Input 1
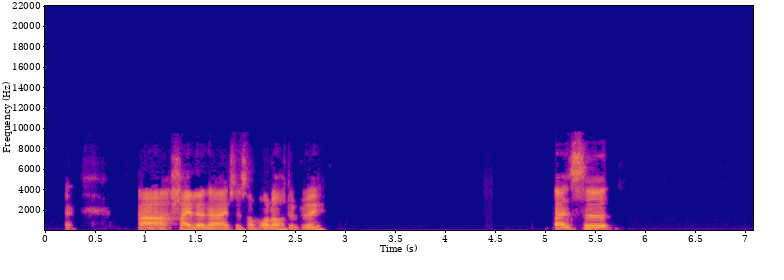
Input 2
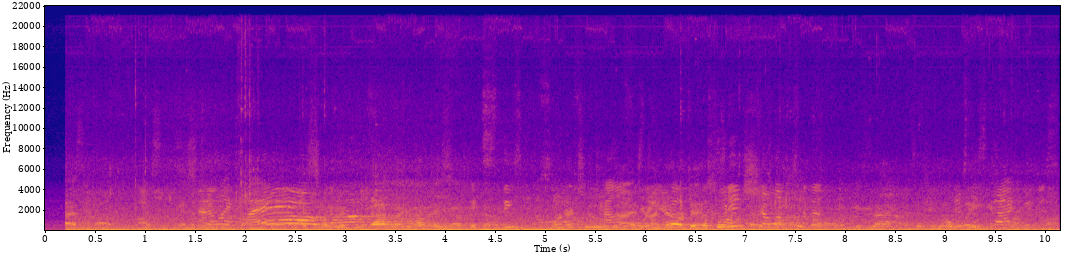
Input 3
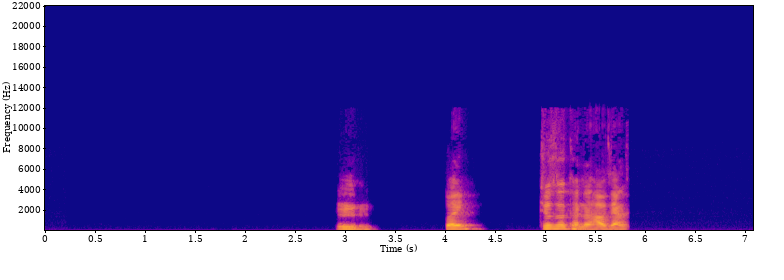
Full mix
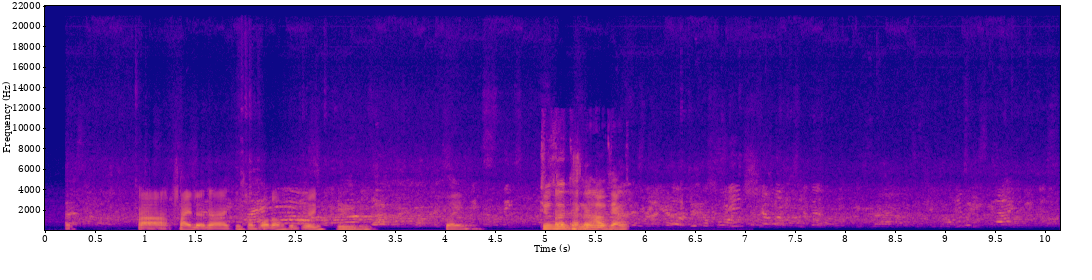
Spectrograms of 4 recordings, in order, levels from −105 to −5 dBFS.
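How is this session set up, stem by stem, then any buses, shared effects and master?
−12.0 dB, 0.00 s, bus A, no send, adaptive Wiener filter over 41 samples
−9.0 dB, 0.00 s, bus A, no send, high-pass filter 1,100 Hz 24 dB per octave; string-ensemble chorus
0:04.73 −9.5 dB → 0:05.12 −1 dB, 0.00 s, no bus, no send, downward compressor, threshold −30 dBFS, peak gain reduction 11 dB
bus A: 0.0 dB, parametric band 550 Hz +9 dB 2 octaves; downward compressor 6 to 1, threshold −34 dBFS, peak gain reduction 8.5 dB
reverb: not used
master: no processing

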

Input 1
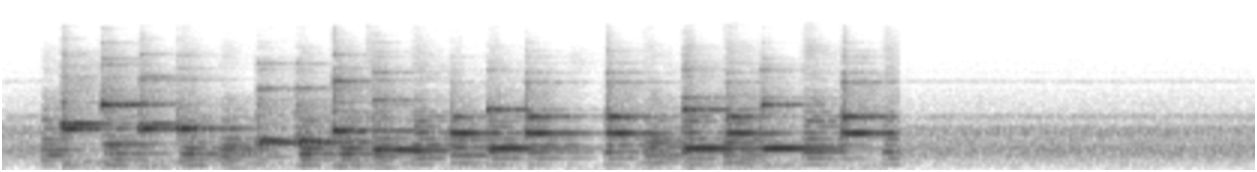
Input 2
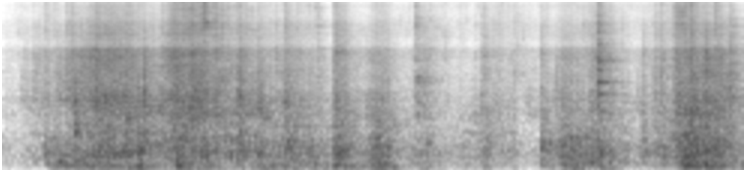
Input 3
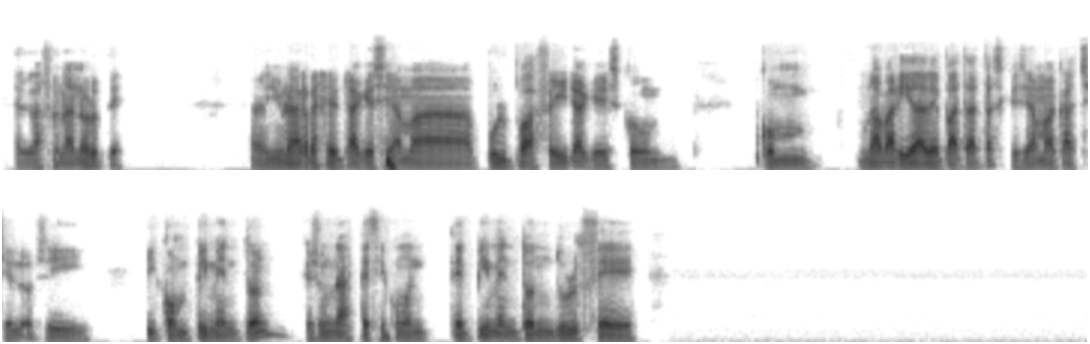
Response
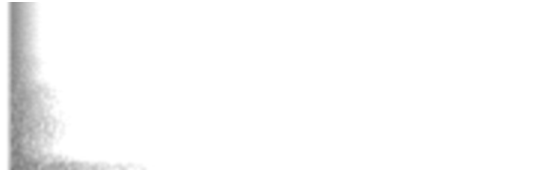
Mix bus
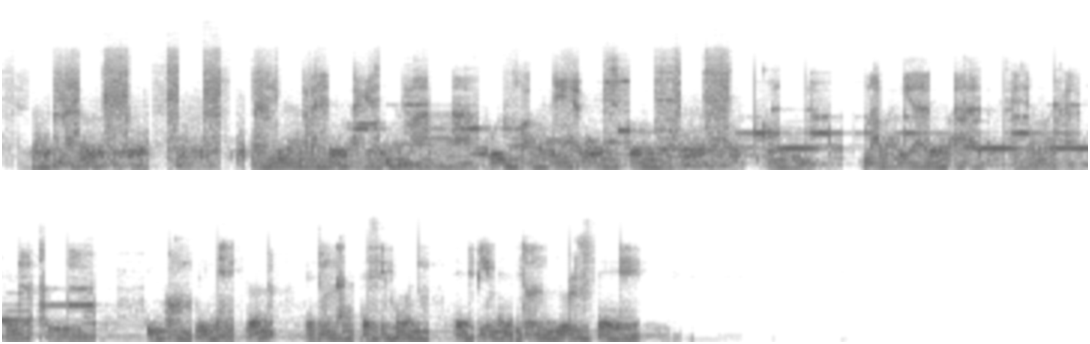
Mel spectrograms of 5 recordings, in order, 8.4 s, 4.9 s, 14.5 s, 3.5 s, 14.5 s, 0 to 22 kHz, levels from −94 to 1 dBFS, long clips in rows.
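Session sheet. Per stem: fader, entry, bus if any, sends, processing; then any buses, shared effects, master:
−17.5 dB, 1.90 s, send −4 dB, no processing
−1.5 dB, 0.00 s, no send, notch filter 3,500 Hz, Q 20; automatic ducking −7 dB, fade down 0.55 s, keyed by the third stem
−8.5 dB, 0.00 s, send −10 dB, parametric band 490 Hz −8.5 dB 1.6 octaves; wave folding −13 dBFS; high-shelf EQ 4,200 Hz −11.5 dB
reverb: on, RT60 0.45 s, pre-delay 3 ms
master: high-pass filter 63 Hz 24 dB per octave; output level in coarse steps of 21 dB; auto-filter low-pass square 3 Hz 420–3,400 Hz

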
